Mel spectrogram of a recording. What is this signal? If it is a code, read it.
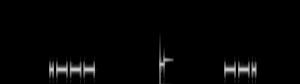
Morse code, heard as a keyed tone, about 34 wpm, 700 Hz. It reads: J G
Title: Single Letters - Rapid-Fire 35wpm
